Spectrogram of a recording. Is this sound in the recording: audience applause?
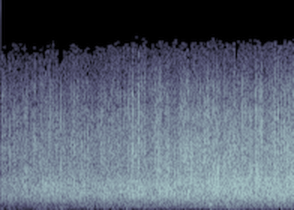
yes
